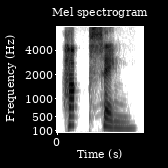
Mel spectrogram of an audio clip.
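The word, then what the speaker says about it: 학생: mo yang guo Okay Hindi po siya babasahing hako magiging hako intense sound po siya hako o po hak Seng yan hak Seng so Kapag sila po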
